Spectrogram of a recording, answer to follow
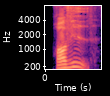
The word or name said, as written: råhvid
